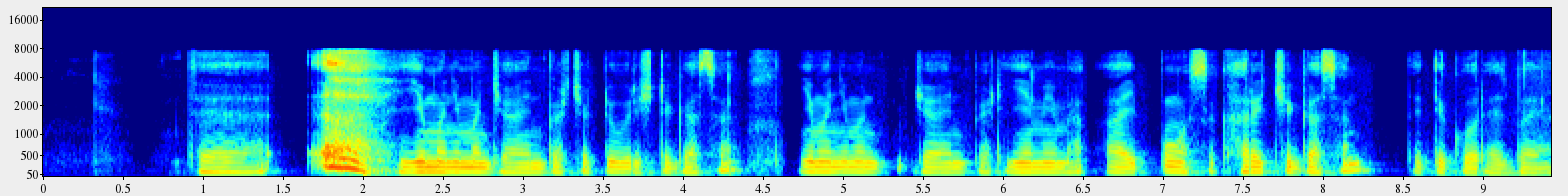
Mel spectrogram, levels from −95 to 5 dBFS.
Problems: constant background noise, low volume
